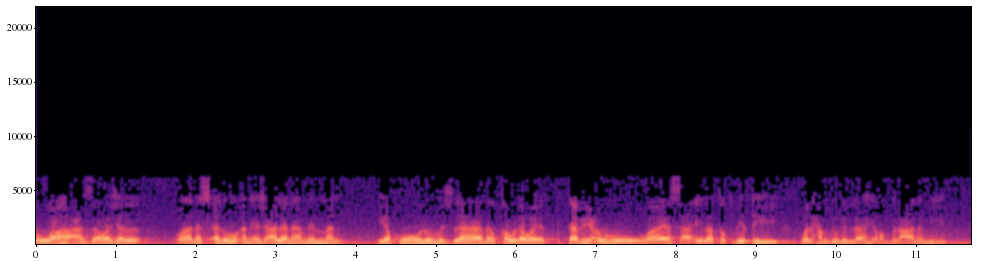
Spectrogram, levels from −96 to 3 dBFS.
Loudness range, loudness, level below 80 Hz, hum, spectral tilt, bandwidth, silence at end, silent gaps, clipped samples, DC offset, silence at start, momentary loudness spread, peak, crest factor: 3 LU; -17 LUFS; -40 dBFS; none; -10 dB/octave; 6.2 kHz; 0 s; none; under 0.1%; 0.6%; 0 s; 9 LU; -4 dBFS; 14 dB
